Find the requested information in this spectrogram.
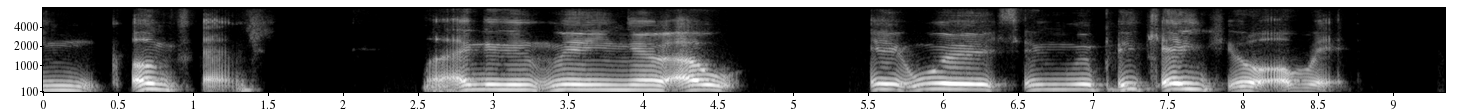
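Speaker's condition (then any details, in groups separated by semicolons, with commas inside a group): Cerebral palsy, spastic and dyskinetic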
